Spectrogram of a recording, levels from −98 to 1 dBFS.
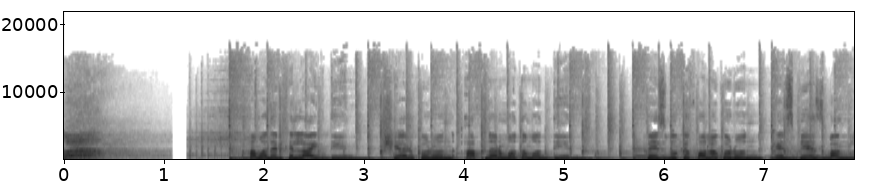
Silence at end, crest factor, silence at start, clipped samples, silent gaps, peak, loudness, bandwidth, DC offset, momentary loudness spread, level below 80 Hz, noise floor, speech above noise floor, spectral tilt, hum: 0 s; 14 dB; 0 s; under 0.1%; 1.09-1.22 s; -4 dBFS; -18 LUFS; 17 kHz; under 0.1%; 11 LU; -40 dBFS; -41 dBFS; 25 dB; -6 dB/octave; none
